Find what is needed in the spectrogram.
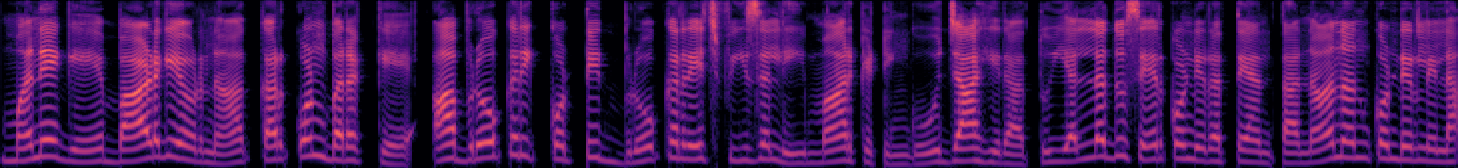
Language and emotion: Kannada, surprised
